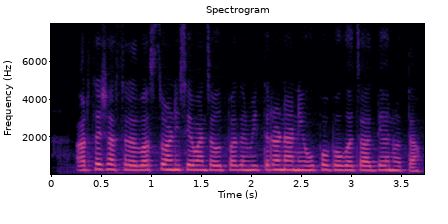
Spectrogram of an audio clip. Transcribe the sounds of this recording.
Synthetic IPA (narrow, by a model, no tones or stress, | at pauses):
əɾt̪ʰəɕast̪ɾat̪ʋəst̪uaɽ̃iseʋant͡saut̪̚pad̪ənʋit̪əɾəɳaɽ̃iupəbʱoɡat͡saəd̪ʱjanɦot̪a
